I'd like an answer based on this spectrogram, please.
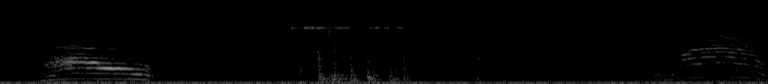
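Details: Momo-chan, a house cat at a cat tower indoors, meows twice: a first meow of about one second, then after rustling and clicks a second slightly rising meow near the end.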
